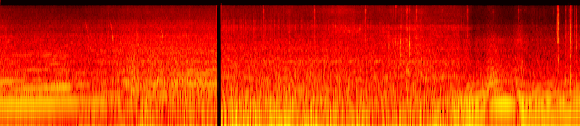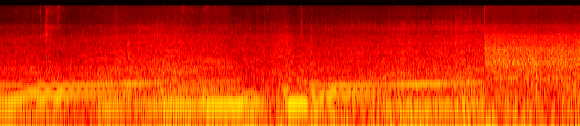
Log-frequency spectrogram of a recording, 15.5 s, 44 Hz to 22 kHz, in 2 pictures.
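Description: Toyota 86's 2.0-litre flat-four breathing through an Invidia N1 cat-back exhaust, heard from inside the cabin while driving: a deep exhaust note that climbs steadily in pitch as the car pulls, then drops back and climbs again, several times, at moderate revs kept under about 4,000 rpm for engine break-in.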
